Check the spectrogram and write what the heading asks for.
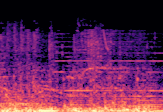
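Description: Movie gunfire: a rapid burst of machine-gun fire with a loud crash about half a second in, over orchestral film score.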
